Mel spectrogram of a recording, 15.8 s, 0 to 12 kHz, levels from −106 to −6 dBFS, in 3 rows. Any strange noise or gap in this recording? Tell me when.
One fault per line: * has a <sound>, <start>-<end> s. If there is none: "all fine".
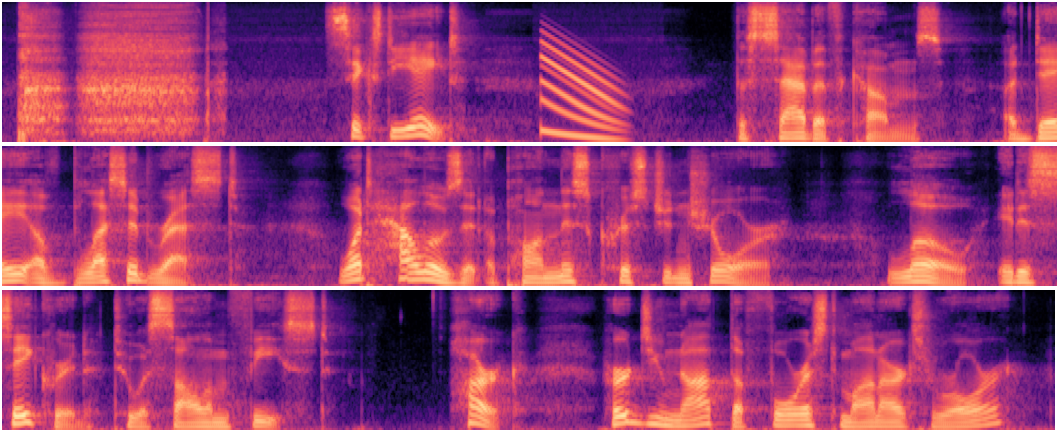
* has a breath, 0.1-1.1 s
* has a chirp, 2.7-3.2 s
